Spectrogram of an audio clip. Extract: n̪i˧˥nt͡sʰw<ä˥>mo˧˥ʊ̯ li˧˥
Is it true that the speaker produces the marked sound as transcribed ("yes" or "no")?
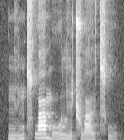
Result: yes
